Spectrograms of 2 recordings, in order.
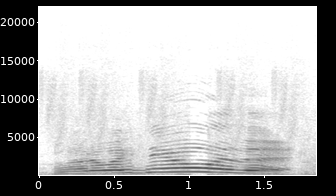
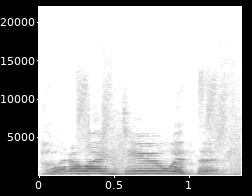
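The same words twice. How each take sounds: First: Exasperated wail. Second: Said in the usual way. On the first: Real, not acted. Stuck player asking what to do with a game object, exasperated wail. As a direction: wail it out in frustration.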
